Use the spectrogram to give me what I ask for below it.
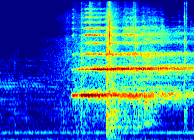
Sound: high-pitched squeal

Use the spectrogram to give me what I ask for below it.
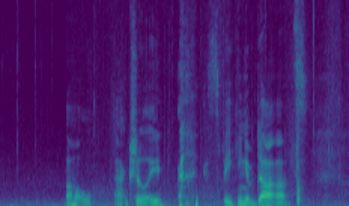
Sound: chuckles

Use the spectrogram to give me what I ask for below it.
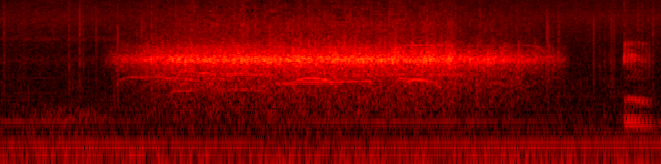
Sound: Crowd Cheers for Zak

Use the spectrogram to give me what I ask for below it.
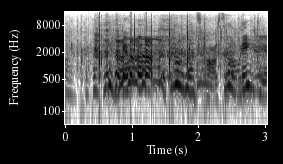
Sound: applause; laughter

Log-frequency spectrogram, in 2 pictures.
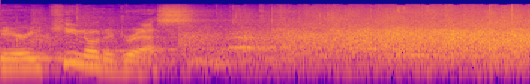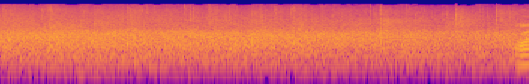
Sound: applause

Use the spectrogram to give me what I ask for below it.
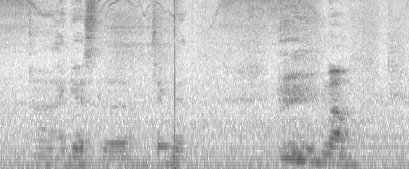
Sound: clears throat

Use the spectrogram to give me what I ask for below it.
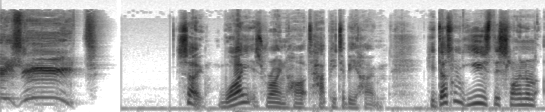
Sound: voiceover

